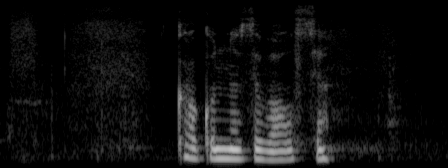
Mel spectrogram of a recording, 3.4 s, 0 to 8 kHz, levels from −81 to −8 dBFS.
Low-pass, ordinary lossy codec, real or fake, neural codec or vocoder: 7.2 kHz; none; real; none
